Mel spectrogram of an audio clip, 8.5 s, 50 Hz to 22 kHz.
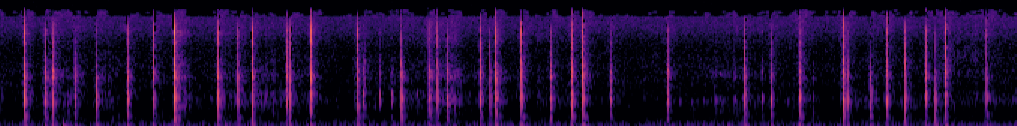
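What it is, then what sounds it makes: Cardboard toothpaste box. Long acrylic nails tap and scratch on a thin cardboard Crest toothpaste box lying flat, making about 35 quick, dry clicks with very short decay. The clicks come in an uneven, rapid rhythm, with a bright crisp edge and a papery body, over a faint steady low hum.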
